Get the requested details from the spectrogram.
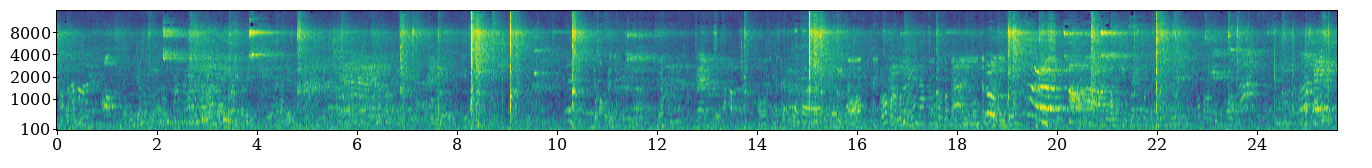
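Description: Badminton rackets strike a shuttlecock with sharp pops in a large echoing hall.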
